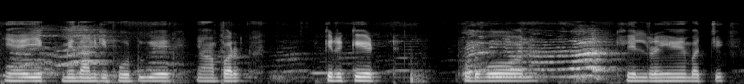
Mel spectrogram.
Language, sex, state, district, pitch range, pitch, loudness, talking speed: Bundeli, male, Uttar Pradesh, Jalaun, 160-185 Hz, 165 Hz, -16 LUFS, 115 wpm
